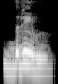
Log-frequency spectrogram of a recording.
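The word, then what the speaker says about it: dream: কিন্তু উচ্চারণটা হবে দ্রিম দ দিয়ে উচ্চারণটা হবে ড দিয়ে দিয়ে নয়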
